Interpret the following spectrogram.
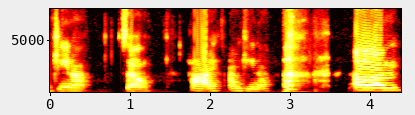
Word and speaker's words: Jeanna: said my name yet it looks weird but it's pronounced like gina so hi i'm gina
